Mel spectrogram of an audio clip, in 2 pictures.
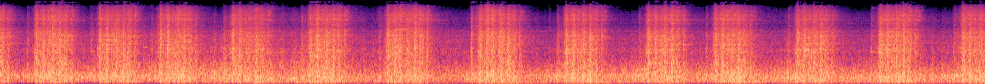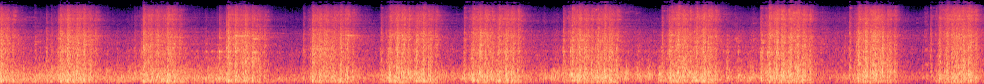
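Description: Freight train's tank cars and covered hoppers rolling past, their wheels clacking over the track in a steady rhythm, roughly three clacks every two seconds, over a continuous rumble.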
